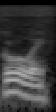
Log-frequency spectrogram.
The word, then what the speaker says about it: Goulet: No, it's pronounced Goulet.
